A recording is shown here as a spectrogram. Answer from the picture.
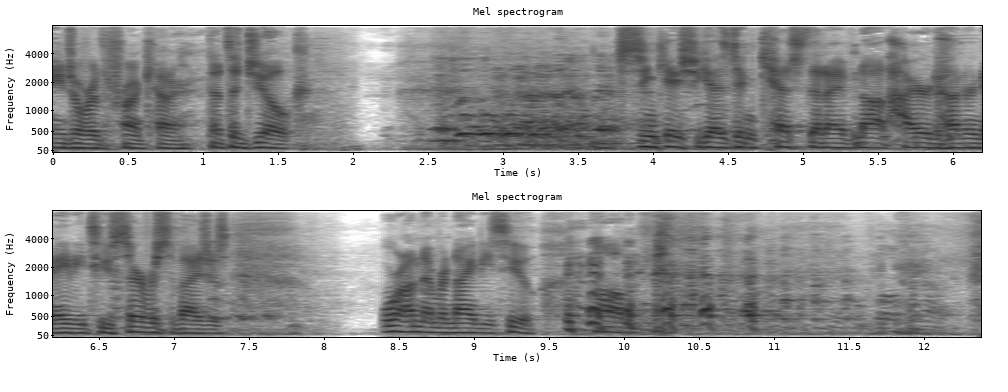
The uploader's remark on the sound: I was honored to give my keynote and then moderate an all-day panel discussion with the ASA Illinois members. I turned the recorder.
